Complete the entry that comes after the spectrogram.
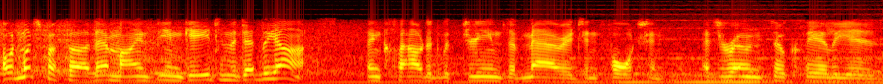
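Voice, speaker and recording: A man reading an audiobook and voicing a dry, sarcastic older country gentleman with a stern, sardonic manner. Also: a little high, brisk, natural voice. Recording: lo-fi with music behind.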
